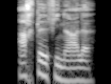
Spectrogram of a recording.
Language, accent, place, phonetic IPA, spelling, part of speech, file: German, Germany, Berlin, [ˈʔaχtl̩fiˌnaːlə], Achtelfinale, noun, De-Achtelfinale.ogg
- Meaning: round of 16, last 16, octafinal (the round before the quarterfinal)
